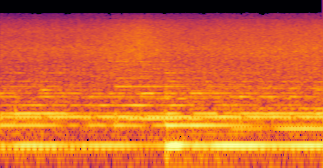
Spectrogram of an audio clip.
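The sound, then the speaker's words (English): A waterfall roars down in a steady, continuous, loud rush of water, with a sustained low droning tone running underneath throughout. “The water thunders down behind them.”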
